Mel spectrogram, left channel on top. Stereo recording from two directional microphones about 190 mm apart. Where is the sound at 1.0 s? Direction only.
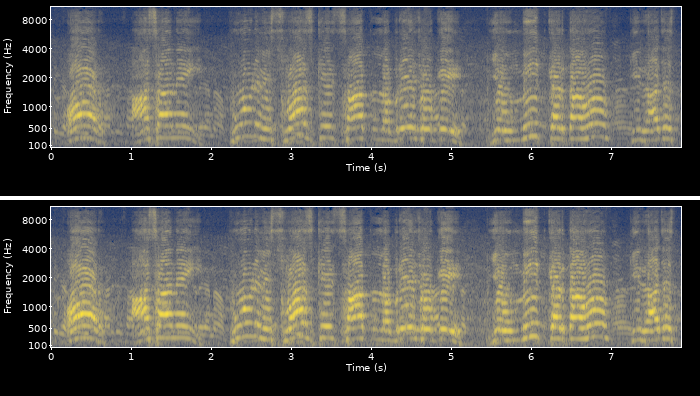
15° left (ahead or behind).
